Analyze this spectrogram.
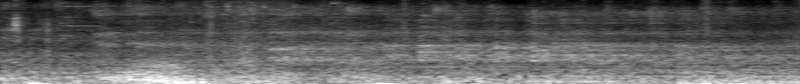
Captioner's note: distant laughter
